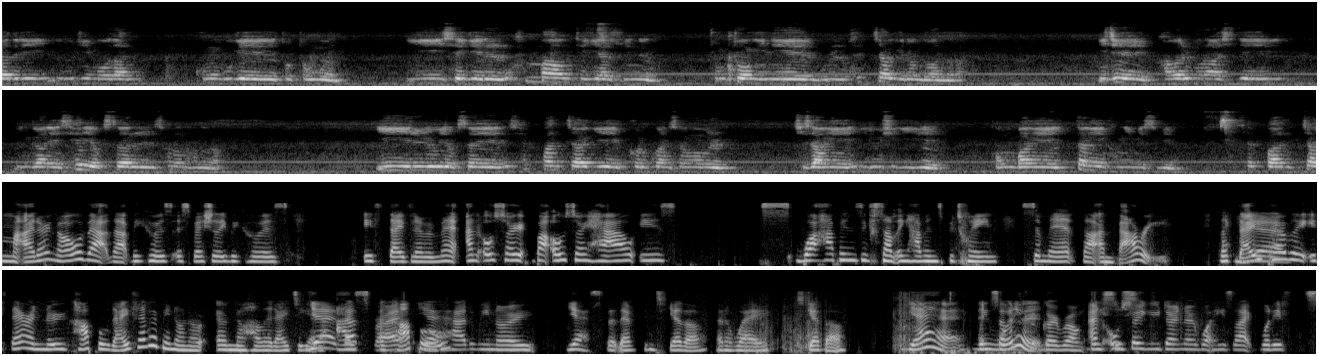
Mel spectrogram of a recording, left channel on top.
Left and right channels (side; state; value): both; different; correlation 0.00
